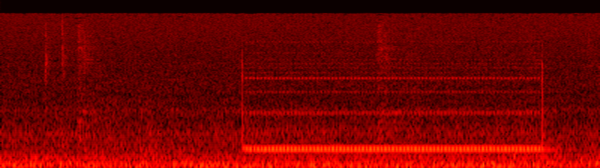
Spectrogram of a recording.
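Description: Ringback tone from a smartphone's speaker: one steady two-second ring starting about one and a half seconds in, the sign that the outgoing call is ringing at the other end.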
